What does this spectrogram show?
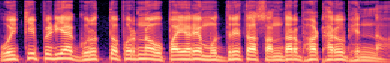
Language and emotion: Odia, neutral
